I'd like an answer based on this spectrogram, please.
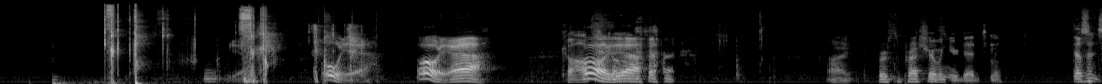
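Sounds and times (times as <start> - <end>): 
lemon tea malt beverage can cracked open: 1.0 - 2.9
speech: 2.0 - 5.0, 5.6 - 6.8, 8.3 - 10.1, 10.7 - 11.0.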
